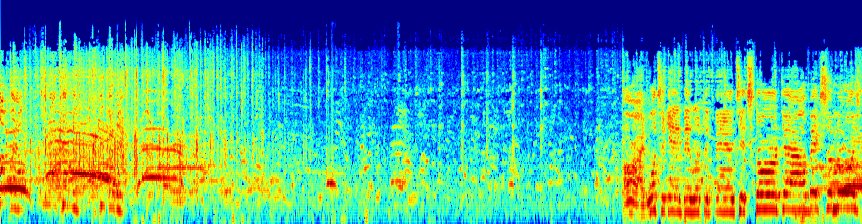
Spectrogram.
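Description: A crowd murmurs and cheers in open air.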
